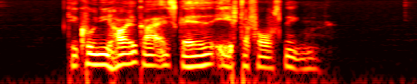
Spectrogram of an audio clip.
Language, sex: Danish, male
